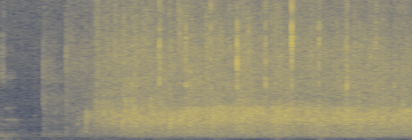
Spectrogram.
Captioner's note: audience applauding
